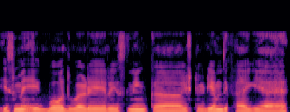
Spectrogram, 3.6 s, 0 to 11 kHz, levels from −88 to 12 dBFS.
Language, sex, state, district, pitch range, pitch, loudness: Hindi, male, Jharkhand, Ranchi, 135-145 Hz, 140 Hz, -15 LUFS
